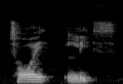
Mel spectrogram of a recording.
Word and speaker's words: toilet: Right here where you have letter E, the sound is E. Toilet. Toilet. Now for this word, there can be an alternative pronunciation. Sometimes here you may have the schwa sound. Okay, yes, that's the weak okay, but the word is also pronounced toilet. So right here you have E.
